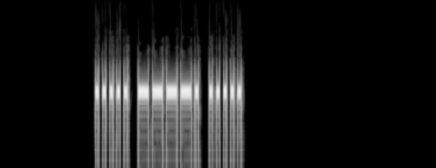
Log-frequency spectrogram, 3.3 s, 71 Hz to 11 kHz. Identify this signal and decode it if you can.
Morse code, heard as a keyed tone, about 44 wpm, 700 Hz. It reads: 595
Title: Numbers - 3-Digit 45wpm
